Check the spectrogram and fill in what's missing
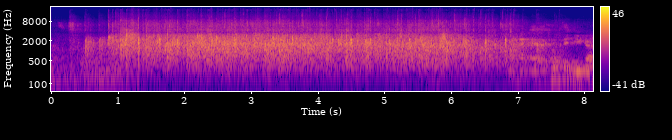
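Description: Audience applause at an evening tribute show, a steady wash of clapping from a full crowd that swells in after a second and holds for several seconds before thinning out, with a few voices faintly under it.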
